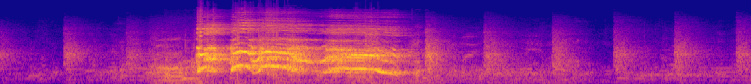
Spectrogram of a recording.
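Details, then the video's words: Rooster crowing in rural western Vietnam: one loud, harmonic-rich crow lasting about two seconds with a rising then falling contour, followed by softer short clucks and faint background calls. "Tập Hợp Những Tiếng Gà Gáy Rất Hay"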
